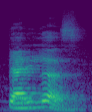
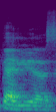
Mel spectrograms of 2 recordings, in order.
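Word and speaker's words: perilous: पहला वर्ड है पेरिलस, क्या वर्ड है पेरिलस, ये याद करने के लिए पेरिलस है, लेकिन प्रोनाउंसिएशन परलस होती है इसकी।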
